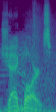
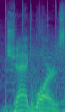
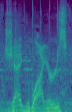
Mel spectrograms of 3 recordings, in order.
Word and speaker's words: Jaguars: The NFL team in Jacksonville, it's pronounced Jaguars. Jaguars, not Jaguars. There's no I in Jaguars.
